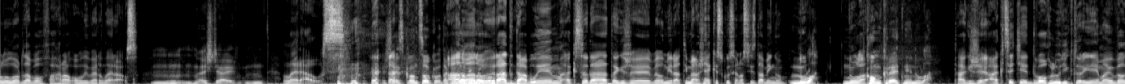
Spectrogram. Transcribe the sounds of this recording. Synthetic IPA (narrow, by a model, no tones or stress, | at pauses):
ɔlulɔɾd̪aʋɔlfaɦɾalʔɔliʋɛɾlɛɾa̰ʊs̩ | ɦɛ̰ʃcɛa̰j̩lɛ̰ɾa̰ʊsɛʃɛajskɔnt͡sɔʊkɔʊaaːnɔanɔɾaːd̪d̪abujɛmaksad̪aːt̪aɡʒɛʋɛʎmiɾaːt̪ːimaːʒɲɛakɛːskuːsɛnɔscizd̪abiŋɡɔmnula | nulakɔŋkɾɛːt̪ɲɛnula̰ | t̪aɡʒɛakxt͡sɛcɛd̪ʋɔɣʎuɟiːkt̪ɔɾiːɲɛmajuːʋɛl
